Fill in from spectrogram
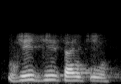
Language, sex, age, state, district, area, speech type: Sindhi, male, 30-45, Madhya Pradesh, Katni, rural, conversation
